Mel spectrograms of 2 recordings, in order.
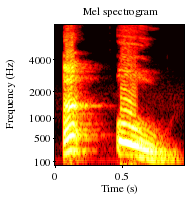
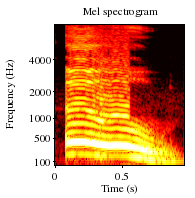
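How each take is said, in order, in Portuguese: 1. Uma oclusão glotal separa as duas vogais. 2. As duas vogais se juntam, sem pausa. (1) "Uh-oh é por causa da pausa glotal. Você quebrou" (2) "Você não fala uh-oh, não é tudo junto"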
